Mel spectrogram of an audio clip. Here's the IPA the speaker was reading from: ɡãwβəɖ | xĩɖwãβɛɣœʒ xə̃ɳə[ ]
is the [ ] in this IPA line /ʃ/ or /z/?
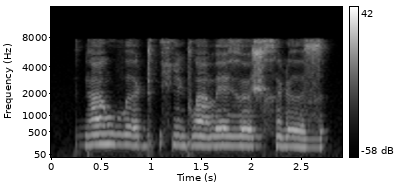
z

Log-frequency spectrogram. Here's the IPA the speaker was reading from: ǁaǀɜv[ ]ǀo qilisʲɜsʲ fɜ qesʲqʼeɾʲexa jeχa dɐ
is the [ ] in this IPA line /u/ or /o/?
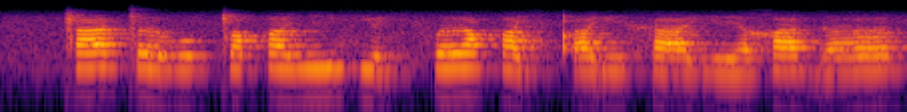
o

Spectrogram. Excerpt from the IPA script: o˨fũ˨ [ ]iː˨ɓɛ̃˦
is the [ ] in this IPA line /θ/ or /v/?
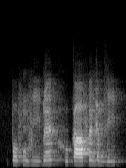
v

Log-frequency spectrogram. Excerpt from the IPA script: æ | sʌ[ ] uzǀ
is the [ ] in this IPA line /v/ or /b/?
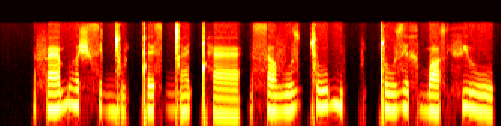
v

